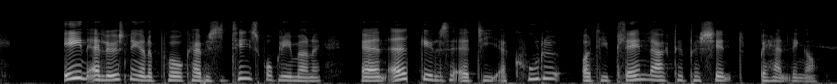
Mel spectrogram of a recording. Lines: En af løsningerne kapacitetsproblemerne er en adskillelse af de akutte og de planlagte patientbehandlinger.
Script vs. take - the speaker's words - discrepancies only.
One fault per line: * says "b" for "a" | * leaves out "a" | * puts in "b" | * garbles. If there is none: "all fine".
* puts in "på"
